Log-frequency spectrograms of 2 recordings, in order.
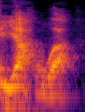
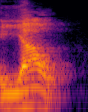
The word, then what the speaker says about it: IAU: Não é Yahuá, é Ial o nome do criador.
